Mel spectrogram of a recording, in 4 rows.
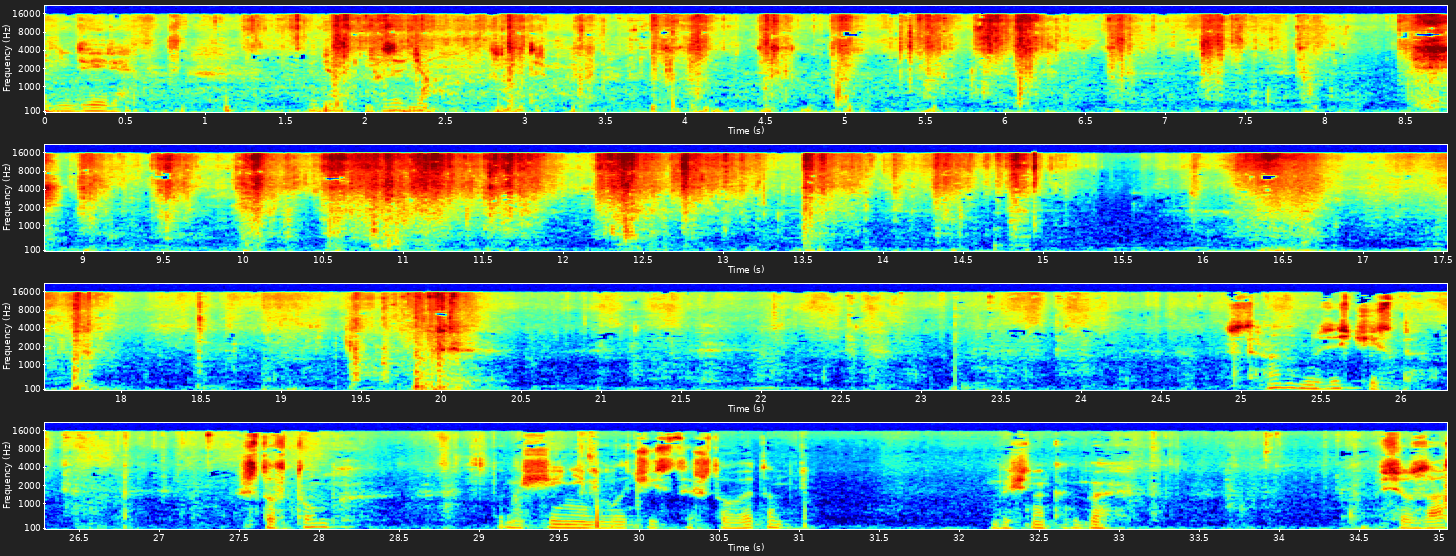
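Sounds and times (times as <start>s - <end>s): footsteps on dry leaves: 0.0s - 19.4s, 20.2s - 29.4s
footsteps on brick floor: 0.0s - 30.0s, 33.0s - 34.8s.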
